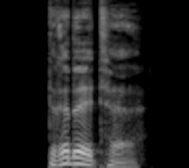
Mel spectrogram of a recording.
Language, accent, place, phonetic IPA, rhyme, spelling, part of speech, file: German, Germany, Berlin, [ˈdʁɪbl̩tə], -ɪbl̩tə, dribbelte, verb, De-dribbelte.ogg
- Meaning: inflection of dribbeln: 1. first/third-person singular preterite 2. first/third-person singular subjunctive II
